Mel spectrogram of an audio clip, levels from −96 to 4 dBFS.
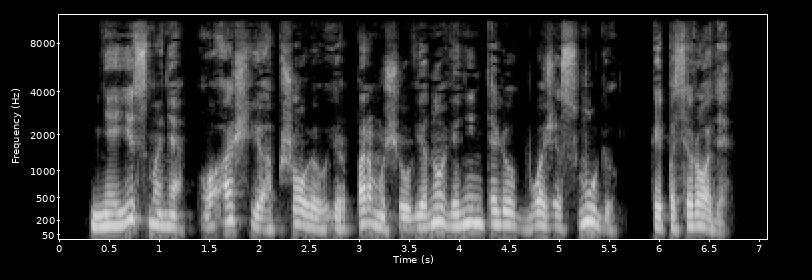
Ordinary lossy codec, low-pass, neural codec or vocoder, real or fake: AAC, 48 kbps; 10.8 kHz; none; real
